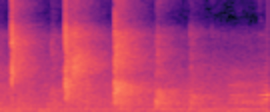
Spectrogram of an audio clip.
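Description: A small child clapping her hands, four claps about three a second, stopping a little past halfway.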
